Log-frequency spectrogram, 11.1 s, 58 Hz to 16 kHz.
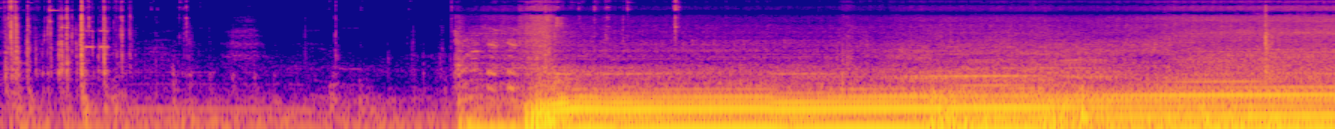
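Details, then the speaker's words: Honda D16Y7 after budget homemade short ram intake install; key turn, quick crank and catch, then steady even idle with slightly louder intake hum, warming 5-10 minutes, no check engine light; healthy. "So the cars are warming up for about 5-10 minutes or so. No check engine light, anything like that."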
